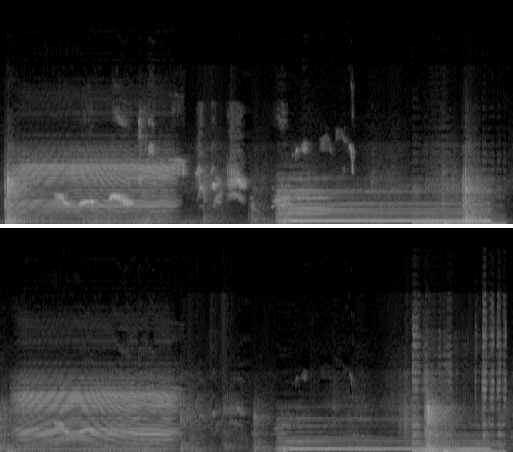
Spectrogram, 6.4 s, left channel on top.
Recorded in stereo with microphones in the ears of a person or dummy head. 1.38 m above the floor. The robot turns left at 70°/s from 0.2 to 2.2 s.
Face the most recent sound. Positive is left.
turn(degrees=-55)  # may be behind; listen again after turning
